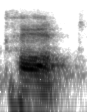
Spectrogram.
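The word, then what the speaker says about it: thought: এইযে থট এখানে জিএইচ নাই।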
